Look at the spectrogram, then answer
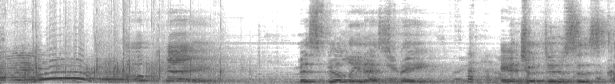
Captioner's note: audience applause; audience laughs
